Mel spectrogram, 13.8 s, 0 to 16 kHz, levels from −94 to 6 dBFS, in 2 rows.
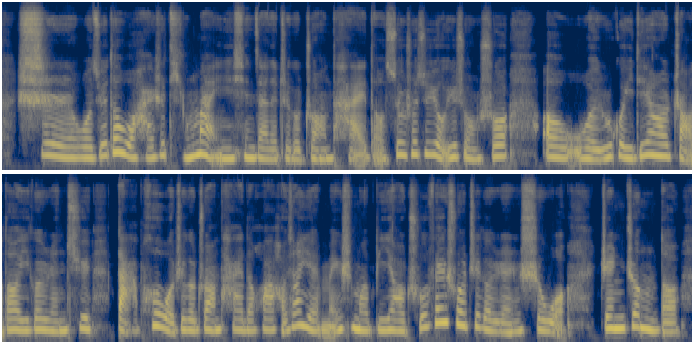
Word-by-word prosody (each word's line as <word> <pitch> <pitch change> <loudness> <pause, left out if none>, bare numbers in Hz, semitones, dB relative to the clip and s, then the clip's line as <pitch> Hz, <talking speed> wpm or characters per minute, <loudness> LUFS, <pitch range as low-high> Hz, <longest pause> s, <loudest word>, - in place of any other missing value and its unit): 是， 225 -5 +2
我 200 0 0
觉 225 +4 -1
得 295 +4 +5
我 235 -8 +3
还 190 -1 -1
是 230 +4 -2
挺 205 -4 -3
满 230 -1 +4
意 185 -1 +1
现 195 +1 0
在 190 -2 -1
的 175 0 -5
这 185 - -7
个 170 0 -5
状 175 +1 -3
态 185 - -3
的， - - -5
所 185 +8 -2
以 - - +1
说 260 +2 -1
就 265 +1 -4
有 235 -5 0
一 205 - +2
种 185 -4 -3
说， 215 +4 0 0.3
哦， 205 -1 +3
我 190 -1 -1
如 185 +5 0
果 220 0 0
一 190 - +1
定 225 +5 -2
要 235 -3 +4
找 - - -1
到 200 0 +1
一 185 0 0
个 200 +1 0
人 180 -1 -1
去 210 +2 -2 0.2
打 - - +2
破 275 - 0
我 205 -7 +2
这 195 +5 -3
个 190 -1 0
状 190 0 0
态 195 -1 -4
的 185 -1 -3
话， 195 +1 -2
好 170 -4 -5
像 270 +7 +1
也 215 -8 +1
没 200 - -1
什 220 +2 0
么 190 -3 +3
必 190 0 -3
要， 185 -1 +1
除 230 +6 -3
非 320 +5 +3
说 295 -4 +3
这 250 -1 -4
个 200 -3 -1
人 170 -1 -4
是 195 +1 0
我 175 -4 -1 0.3
真 220 -1 +5
正 220 -5 +3
的 165 0 -1
200 Hz, 290 characters per minute, -22 LUFS, 185-225 Hz, 0.3 s, 得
